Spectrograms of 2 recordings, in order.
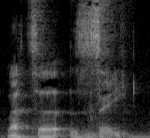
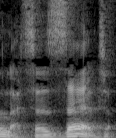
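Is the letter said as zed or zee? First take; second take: zee; zed. First: The letter is said the American way, zee. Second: The letter is said the British way, zed.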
